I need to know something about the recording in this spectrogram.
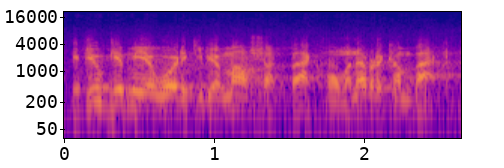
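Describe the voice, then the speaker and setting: A man acting out a stern lawman barking curt, clipped orders, fast and with lots of rise and fall in a mid-range voice. It sounds muffled and lo-fi, like an old radio broadcast with a faint hiss. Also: medium pitch, animated, fairly bright tone, lightly acted. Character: stern older-brother lawman, curt and commanding.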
